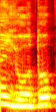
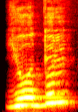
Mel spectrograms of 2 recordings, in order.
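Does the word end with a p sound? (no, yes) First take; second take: yes; no. First: It ends with an audible p sound. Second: It ends in an l sound with no p. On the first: The speaker calls it wrong. "इसे योदलुप या योदुप नहीं पढ़ना" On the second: The speaker calls it right. "ये साइलेंट होगा"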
